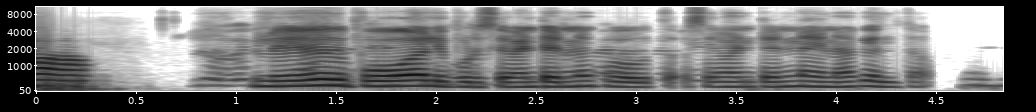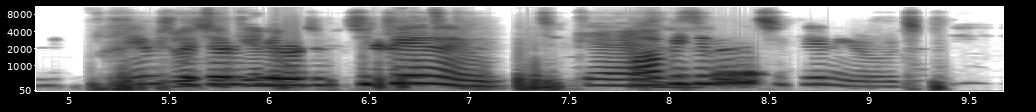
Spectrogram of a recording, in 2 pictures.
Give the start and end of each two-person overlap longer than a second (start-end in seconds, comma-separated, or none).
none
